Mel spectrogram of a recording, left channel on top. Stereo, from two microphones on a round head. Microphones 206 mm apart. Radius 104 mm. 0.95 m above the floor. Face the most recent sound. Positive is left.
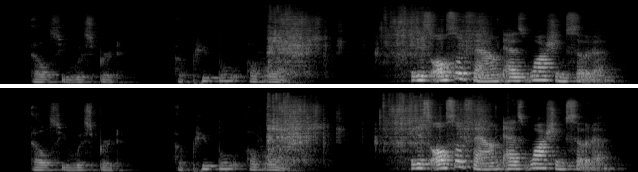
turn(degrees=-30)  # may be behind; listen again after turning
